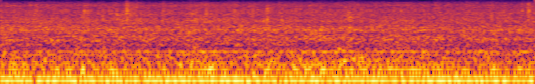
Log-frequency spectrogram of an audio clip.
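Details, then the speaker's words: Dodge Neon driving at steady speed after right front spindle replacement for a bad wheel bearing: smooth even road and engine drone, no speed-related roar; previous roaring sound gone, repair successful. "so this uh doing this was a success the car isn't making that roaring sound anymore"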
